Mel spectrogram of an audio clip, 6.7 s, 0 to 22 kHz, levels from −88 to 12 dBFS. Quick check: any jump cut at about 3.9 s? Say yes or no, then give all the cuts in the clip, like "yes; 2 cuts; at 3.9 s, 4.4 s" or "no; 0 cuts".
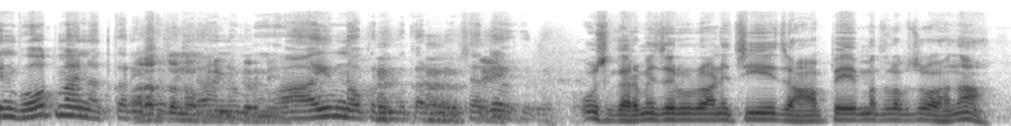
yes; 1 cut; at 3.9 s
